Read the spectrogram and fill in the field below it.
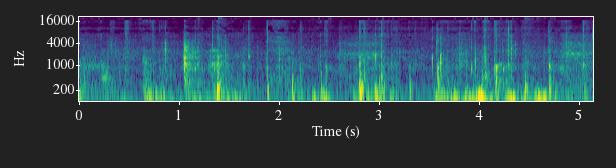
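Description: Horse hooves clop on a hard floor or ramp while the horse is loaded at a show-jumping training course, irregular thuds and knocks in scattered clusters, with people talking nearby.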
